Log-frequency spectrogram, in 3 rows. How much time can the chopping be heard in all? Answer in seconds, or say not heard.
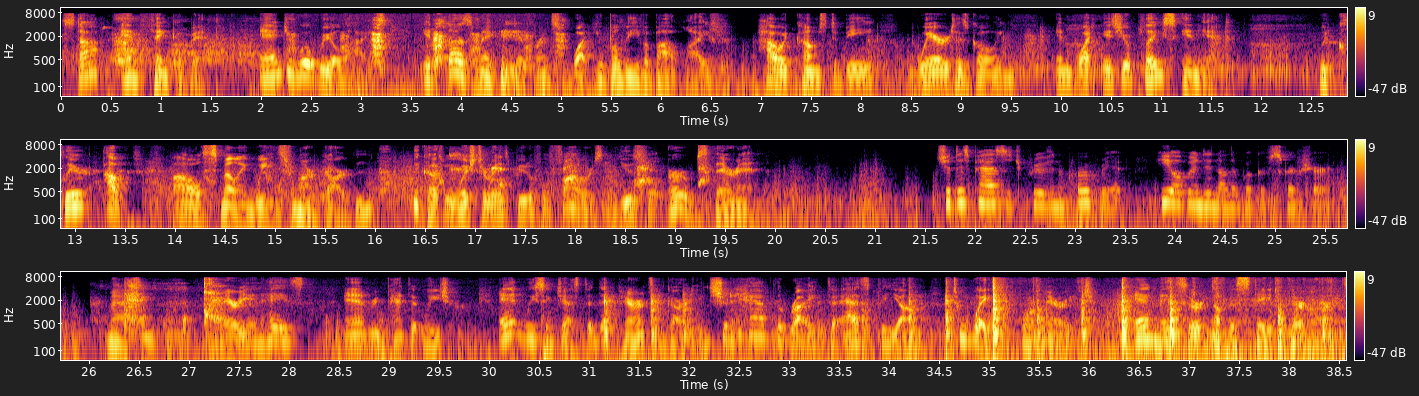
8 s.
